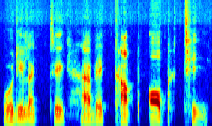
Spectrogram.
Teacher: Would you becomes would ya, and cup of becomes ob.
